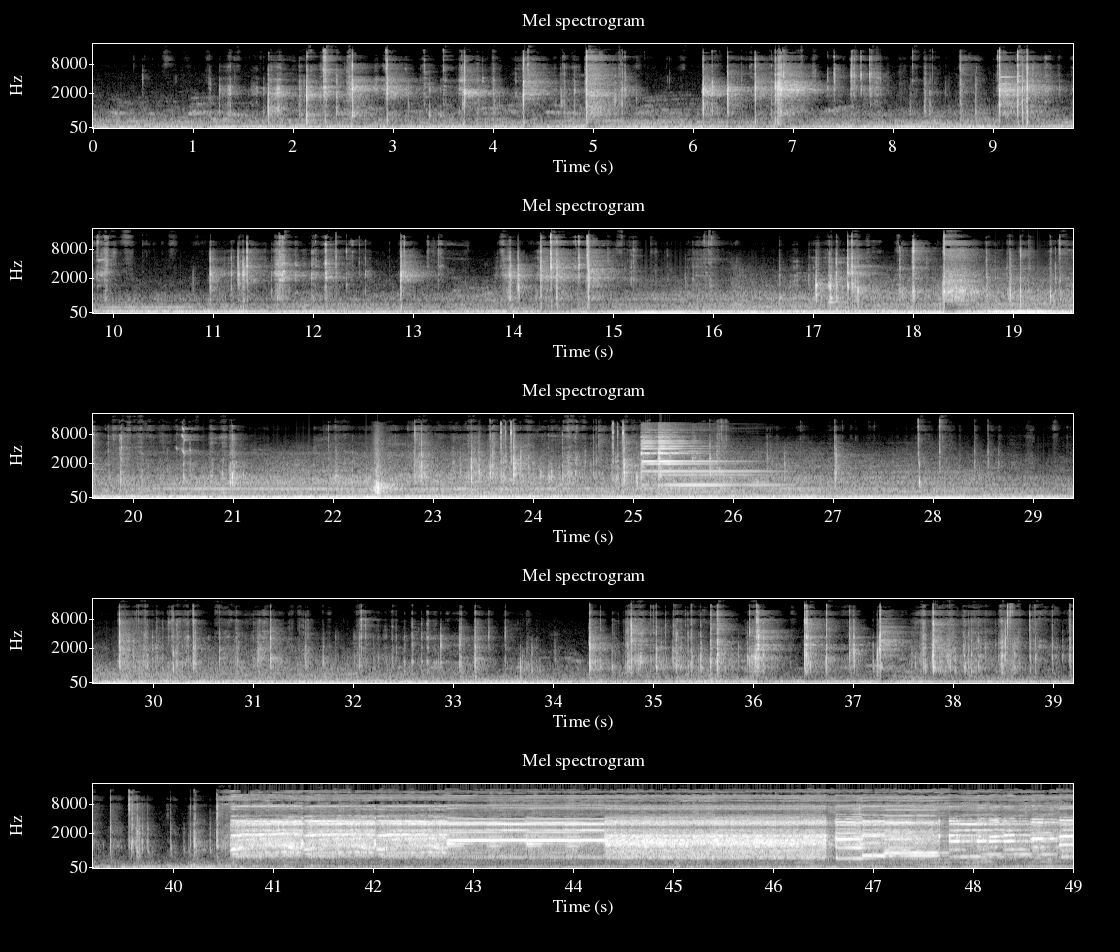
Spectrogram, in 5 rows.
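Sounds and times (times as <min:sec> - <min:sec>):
toy train parts clicking: 0:01.1 - 0:49.0
bell-like ring: 0:25.0 - 0:26.8.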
